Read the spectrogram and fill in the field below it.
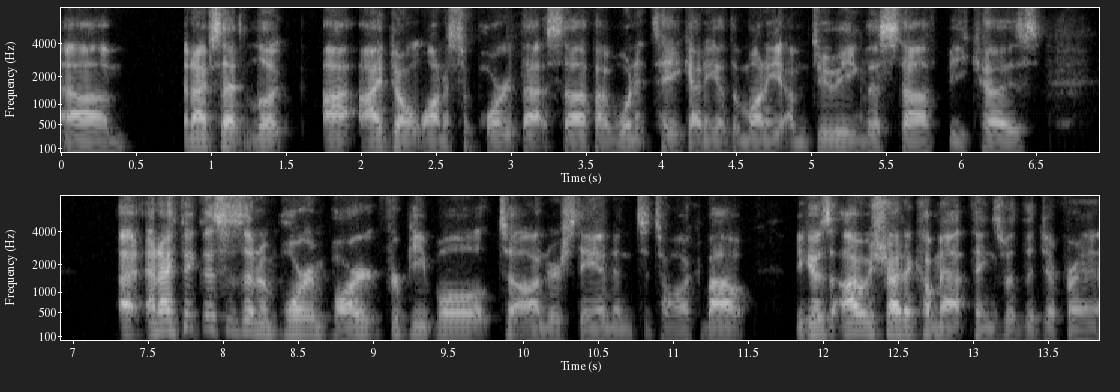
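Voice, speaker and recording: In a plain, everyday voice with an American accent, a man talks at a fairly quick pace with ordinary pitch variation and big swings in loudness, recorded very cleanly against a silent background with a dry, close sound and no echo. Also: medium pitch for a man. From Michigan (Muskegon). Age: 30s. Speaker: congressional candidate. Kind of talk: interview.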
